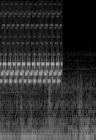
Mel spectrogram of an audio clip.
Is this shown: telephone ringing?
yes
